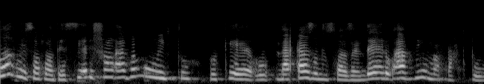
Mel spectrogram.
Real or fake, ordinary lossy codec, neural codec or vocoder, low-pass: fake; none; codec, 16 kHz, 2 kbps, FreqCodec, smaller model; 7.2 kHz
